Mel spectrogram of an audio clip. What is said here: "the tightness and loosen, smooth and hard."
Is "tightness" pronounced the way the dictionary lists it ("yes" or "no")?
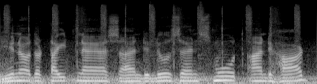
yes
